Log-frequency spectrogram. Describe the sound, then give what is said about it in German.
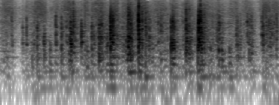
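A box full of paper question slips is shaken, giving a quick, dense rattling rustle in uneven bursts for about two seconds, with no voices. “So, und ich habe hier eine Box voll mit Fragen. Hört ihr das?”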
